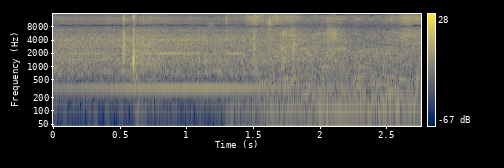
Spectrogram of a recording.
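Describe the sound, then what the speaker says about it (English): A vacuum cleaner hoovering inside the terraced houses at Ephesus hums as a steady, continuous motor drone with a faint rumble in the background. "Even in ancient Roman times, someone had to do the hoovering."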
